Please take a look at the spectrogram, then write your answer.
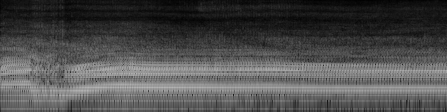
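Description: A vehicle engine holds a steady, loud drone with a rising pitch early on as the throttle opens, then settles into a sustained rev near the listener.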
